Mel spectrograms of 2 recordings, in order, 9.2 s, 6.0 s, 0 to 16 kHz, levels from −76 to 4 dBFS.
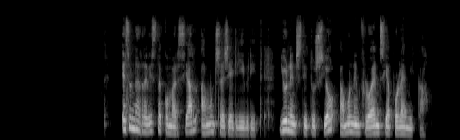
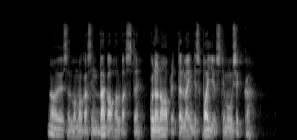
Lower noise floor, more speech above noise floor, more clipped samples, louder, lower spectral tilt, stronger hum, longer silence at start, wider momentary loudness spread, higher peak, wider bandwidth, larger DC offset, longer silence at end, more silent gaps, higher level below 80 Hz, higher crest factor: first, -83 dBFS vs -77 dBFS; about the same, 57 dB vs 54 dB; neither; second, -26 LUFS vs -23 LUFS; about the same, -4.5 dB/octave vs -5 dB/octave; neither; first, 2.45 s vs 0.95 s; second, 8 LU vs 11 LU; second, -8 dBFS vs -2 dBFS; first, 11 kHz vs 9.4 kHz; neither; second, 0.7 s vs 0.9 s; neither; second, -82 dBFS vs -52 dBFS; about the same, 20 dB vs 22 dB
